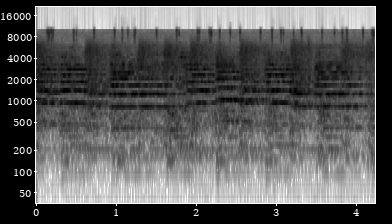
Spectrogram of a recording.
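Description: A school concert band playing a piece, held wind chords moving from one note to the next every half second or so.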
